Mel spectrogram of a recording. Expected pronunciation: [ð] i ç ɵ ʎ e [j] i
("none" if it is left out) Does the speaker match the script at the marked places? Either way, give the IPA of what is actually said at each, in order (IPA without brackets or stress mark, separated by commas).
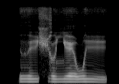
ð, w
